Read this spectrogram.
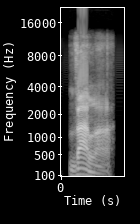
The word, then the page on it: valor: British English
